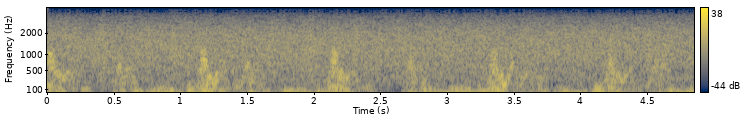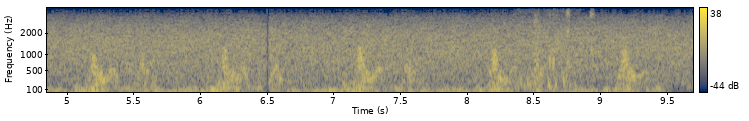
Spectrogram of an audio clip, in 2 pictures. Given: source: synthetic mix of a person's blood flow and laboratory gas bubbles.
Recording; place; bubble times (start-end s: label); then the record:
Doppler ultrasound of blood flow; precordium
8.35-8.86 s: bubbles
8.92-8.96 s: bubbles
From the record:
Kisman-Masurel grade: 221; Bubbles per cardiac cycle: several, 3 to 8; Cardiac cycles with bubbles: 10 to 50%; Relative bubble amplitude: barely perceptible (0.100 to 0.250); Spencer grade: 2 (many but less than half of the cardiac periods contain bubble signals, singularly or in groups); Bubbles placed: only in the low amplitude regions of the cardiac cycle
